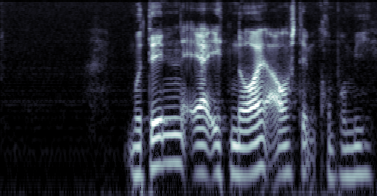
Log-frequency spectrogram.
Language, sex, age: Danish, male, 29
